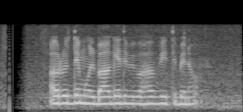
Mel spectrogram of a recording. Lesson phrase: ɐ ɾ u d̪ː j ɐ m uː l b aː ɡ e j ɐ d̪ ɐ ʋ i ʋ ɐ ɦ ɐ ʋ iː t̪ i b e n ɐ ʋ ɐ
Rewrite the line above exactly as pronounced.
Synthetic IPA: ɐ ɾ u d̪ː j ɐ m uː l b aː ɡ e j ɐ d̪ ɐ ʋ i ʋ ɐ ɦ ɐ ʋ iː t̪ i b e n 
